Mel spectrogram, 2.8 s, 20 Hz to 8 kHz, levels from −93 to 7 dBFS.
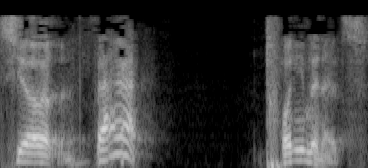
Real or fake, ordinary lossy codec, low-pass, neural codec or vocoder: fake; MP3, 24 kbps; 7.2 kHz; codec, 24 kHz, 1.5 kbps, HILCodec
